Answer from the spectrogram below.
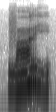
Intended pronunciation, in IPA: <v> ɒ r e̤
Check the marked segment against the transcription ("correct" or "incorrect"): correct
